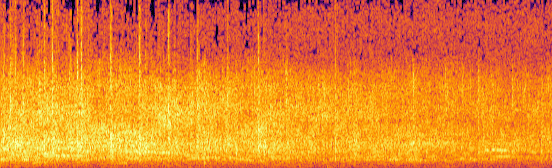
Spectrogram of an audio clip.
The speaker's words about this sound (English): You know where you can get me to quit? Start clapping your hands like you're listening, because I'm going to keep preaching till your teeth falls out if you don't start listening.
